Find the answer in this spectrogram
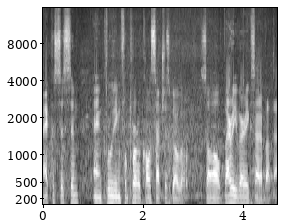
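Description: Over noticeable background noise, a man talks at a medium pitch and a moderate pace. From Germany (Berlin). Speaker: crypto startup founder. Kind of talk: interview. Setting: outdoors, walking.

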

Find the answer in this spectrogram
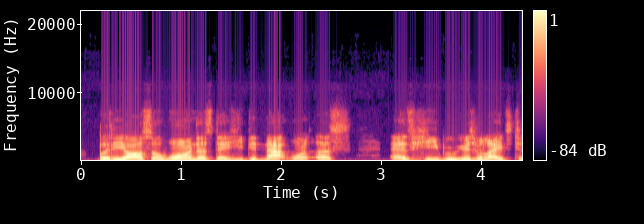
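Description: Over a quiet background, a man with an unremarkable speaking voice talks at a fairly high pitch, a moderate pace and fairly even intonation. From Miami, Florida. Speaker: former religious group member. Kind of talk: interview testimony.

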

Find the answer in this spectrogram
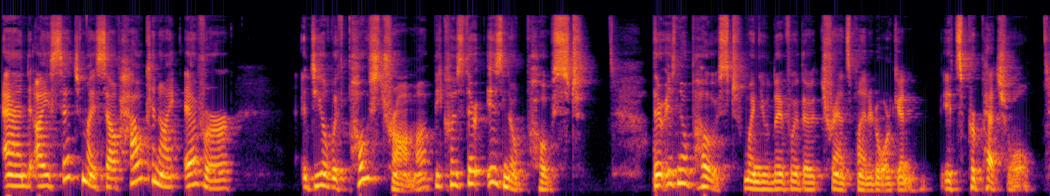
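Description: A woman with an American accent at a medium pitch, very wide pitch swings, vocal fry and a moderate pace. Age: 50s. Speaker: attorney and author, heart transplant patient. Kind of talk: interview.

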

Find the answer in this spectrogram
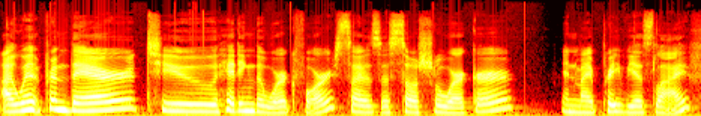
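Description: A woman with an American accent in an unremarkable speaking voice, medium in pitch with ordinary pitch variation, fairly slow, on a very clean recording with a silent background. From Mexico (Guanajuato), then Northern California. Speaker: estate planning lawyer. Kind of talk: interview.

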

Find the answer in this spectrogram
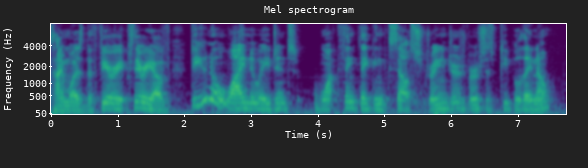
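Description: Using ordinary pitch variation, a man talks at a fairly slow pace and a medium pitch. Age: 40s. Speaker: real estate coach. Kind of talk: casual chat. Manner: rambling, halting with fillers.

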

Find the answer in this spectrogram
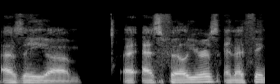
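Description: With a normal speaking voice, a man speaks at a fairly slow pace and a fairly low pitch, with ordinary pitch variation, in a dry, close sound with no echo. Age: 30s. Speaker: film director. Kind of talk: casual chat.

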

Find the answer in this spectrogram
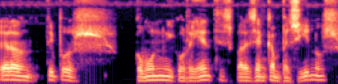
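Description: Dark and mellow in tone, a man's fairly low voice moves at a very slow pace. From Guerrero coast, Mexico. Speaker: retired bank employee. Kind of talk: storytelling interview.

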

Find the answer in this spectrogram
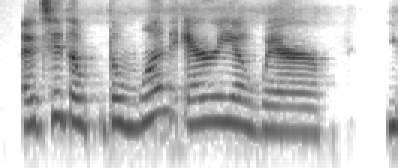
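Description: Somewhat breathy and fairly high in pitch, a woman talks at a fairly slow pace with ordinary pitch variation. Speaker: economist. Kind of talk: interview.

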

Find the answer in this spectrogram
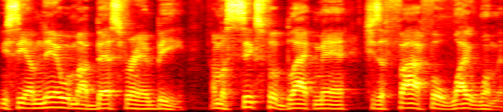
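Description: At a moderate pace, a man with a fairly low pitch speaks with ordinary pitch variation and very even loudness. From Chicago South Side. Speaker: storyteller. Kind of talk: live storytelling. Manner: animated.

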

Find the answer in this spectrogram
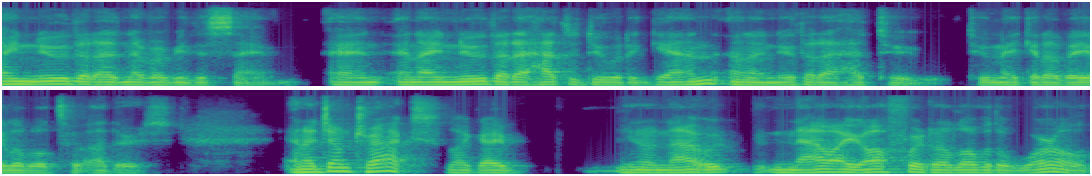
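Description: A man with a Spanish accent, fairly low in pitch, at a fairly quick pace with ordinary pitch variation. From Cuba. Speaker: spiritual teacher and author. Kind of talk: interview.

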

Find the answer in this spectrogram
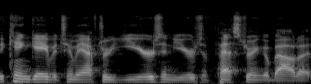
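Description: Speaking fairly quickly with a Southern US accent, a man has a bright, sharp tone and a monotone, flat intonation, recorded very cleanly against a silent background. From Alabama, Birmingham. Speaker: TV sports features reporter. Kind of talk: casual interview chat. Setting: office trailer at the race track.

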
